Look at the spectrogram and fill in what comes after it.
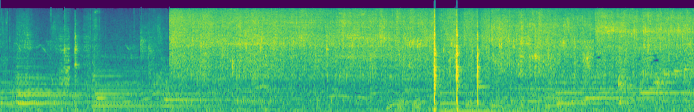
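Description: Food sizzling in hot oil in a pan, growing much louder after a couple of seconds, with a utensil clacking sharply against the pan two or three times about four and a half seconds in.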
